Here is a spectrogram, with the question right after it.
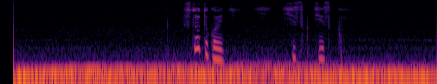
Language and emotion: Russian, neutral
